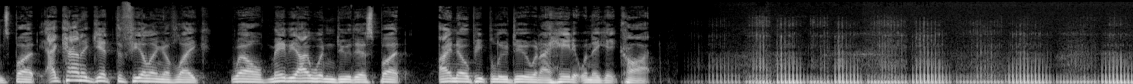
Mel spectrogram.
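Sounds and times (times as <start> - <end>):
speech: 0.0 - 7.4
cat purring: 6.8 - 11.3.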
